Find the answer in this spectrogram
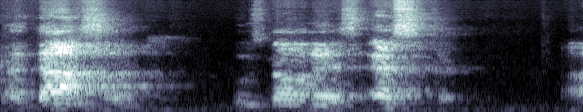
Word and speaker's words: Hadassah: All right, so let's put how to pronounce this. Ha, Da, S-A-H, Sa. Right, and this is how it's spelled. H-A-D-A-S-S-A-H.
